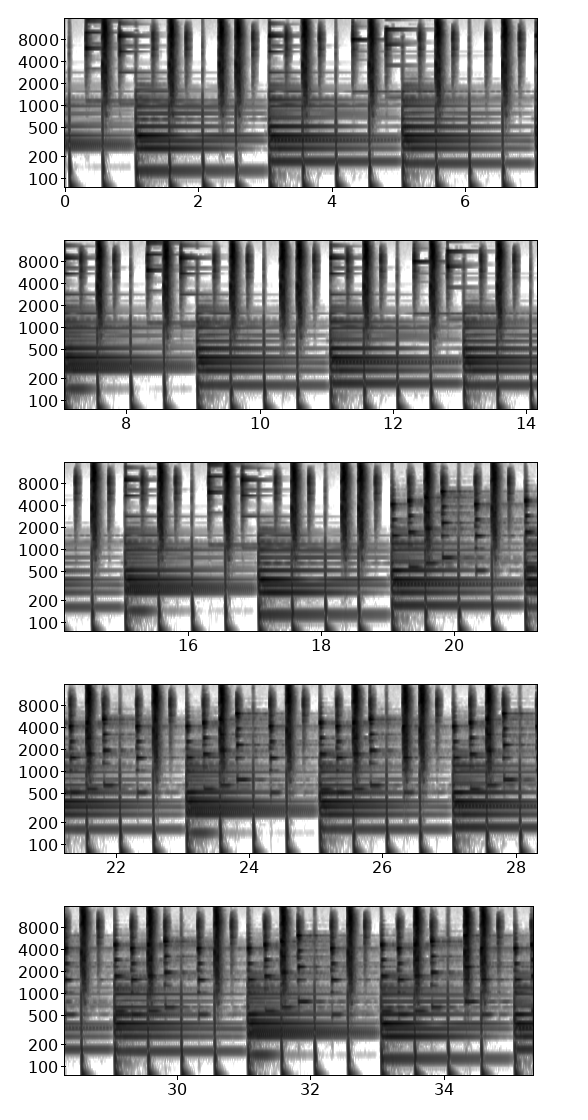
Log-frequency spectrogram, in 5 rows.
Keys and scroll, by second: 0.6-1.7 typing, 20.7 ctrl+c, 21.0 ctrl+c, 21.0 ctrl+v, 25.0-27.2 typing.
